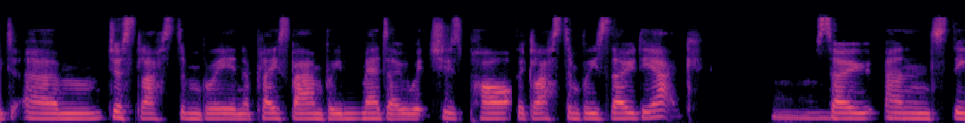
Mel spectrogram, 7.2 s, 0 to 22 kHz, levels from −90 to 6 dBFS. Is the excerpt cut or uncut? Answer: cut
